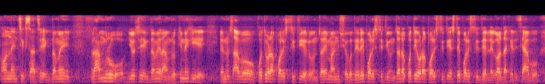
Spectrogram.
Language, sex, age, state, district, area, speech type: Nepali, male, 18-30, West Bengal, Darjeeling, rural, spontaneous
